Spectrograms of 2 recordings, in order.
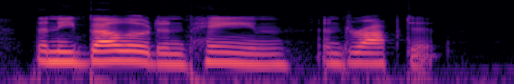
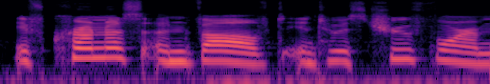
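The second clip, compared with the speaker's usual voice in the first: ordinary delivery, nothing marked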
